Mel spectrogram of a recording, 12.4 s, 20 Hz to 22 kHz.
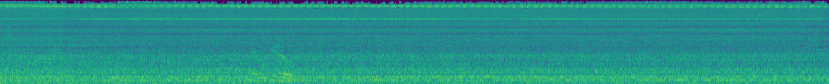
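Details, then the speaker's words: New Trane gas furnace on a service call, refired after correcting an installer mistake: even steady roar with constant hum across all 3 burners, no popping, rumbling or whistling; normal burner operation. "And it should fire up across all 3 burners now. Well, that sounds normal."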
